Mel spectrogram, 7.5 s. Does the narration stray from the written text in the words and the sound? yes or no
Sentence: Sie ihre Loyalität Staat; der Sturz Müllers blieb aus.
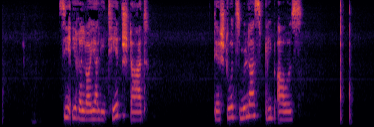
no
